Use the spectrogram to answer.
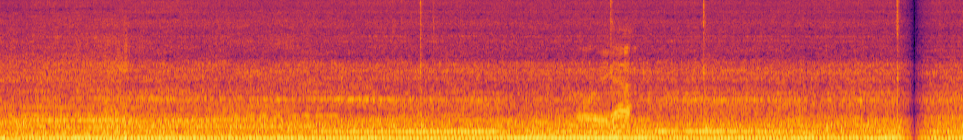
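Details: At idle after a harness that rubbed on the frame and shorted was wrapped in marine fuel hose and the fuse refitted: low, steady, smooth idle rumble without misses or surges, voices in background; normal idle.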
